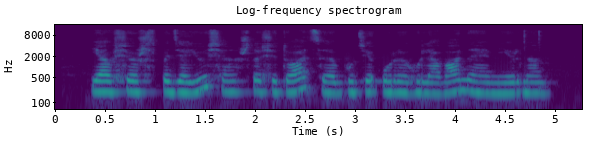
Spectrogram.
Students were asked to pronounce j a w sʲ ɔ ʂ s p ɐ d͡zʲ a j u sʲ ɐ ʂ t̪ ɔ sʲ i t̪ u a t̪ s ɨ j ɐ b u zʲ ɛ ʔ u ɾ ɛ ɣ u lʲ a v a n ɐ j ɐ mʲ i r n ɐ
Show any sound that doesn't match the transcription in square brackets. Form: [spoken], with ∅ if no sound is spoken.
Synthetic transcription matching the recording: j a w sʲ ɔ ʂ s p ɐ d͡zʲ a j u sʲ ɐ ʂ t̪ ɔ sʲ i t̪ u a t̪ s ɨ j ɐ b u [d͡zʲ] ɛ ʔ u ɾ ɛ ɣ u lʲ a v a n ɐ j ɐ mʲ i r n ɐ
